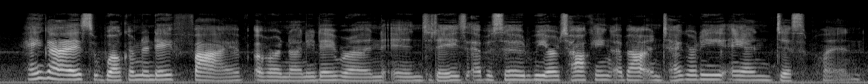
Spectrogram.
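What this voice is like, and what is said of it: Slightly sick-sounding voice. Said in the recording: “I sound a little sick”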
